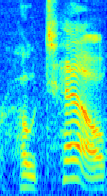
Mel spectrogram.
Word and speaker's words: hotel: Remember hotel put the stress on the second syllable hotel. Not hotel but hotel.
